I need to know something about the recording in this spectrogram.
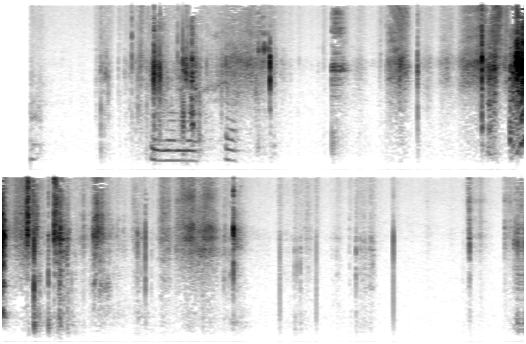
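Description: A hand rubs and squeezes a small rubber toy, making rustling and squeaking sounds.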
